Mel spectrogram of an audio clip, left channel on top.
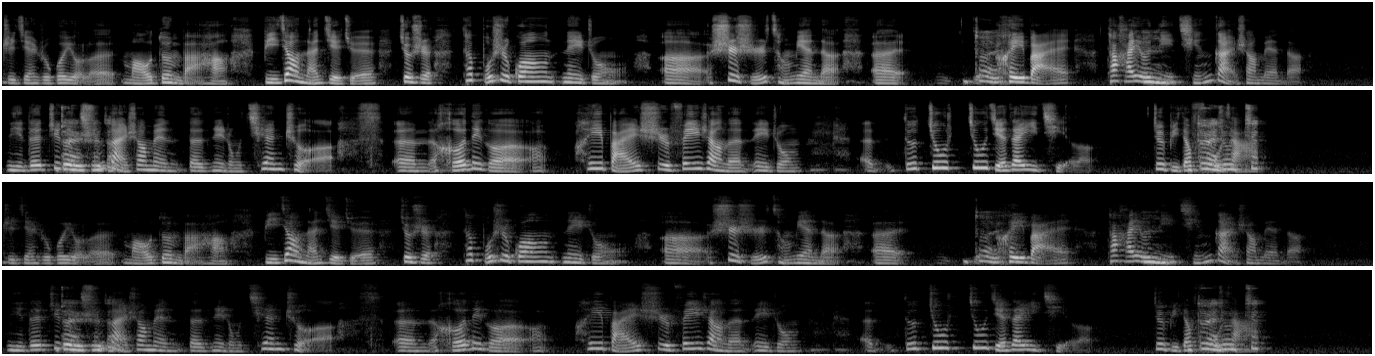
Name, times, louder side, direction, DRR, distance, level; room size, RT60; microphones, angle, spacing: voice 1, 0.0-9.0 9.4-10.7 11.1-13.0 13.8-19.1 19.4-24.6 25.2-26.3, left 5 dB, 85° left, 0.7 m, -26 dB
voice 2, 9.6-10.0 11.4-11.7 14.3-14.9 25.7-26.3, left 3 dB, 40° left, 0.6 m, -24 dB
16.0 x 7.3 x 2.4 m
head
